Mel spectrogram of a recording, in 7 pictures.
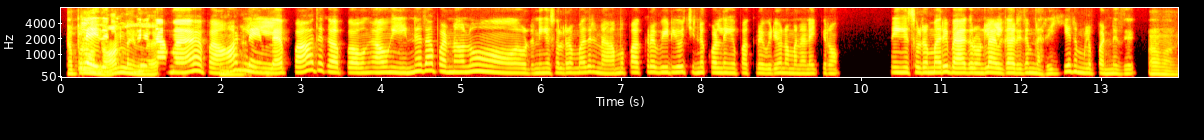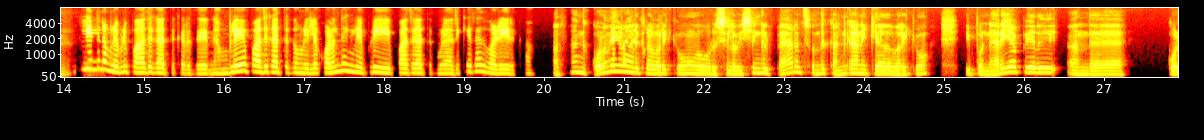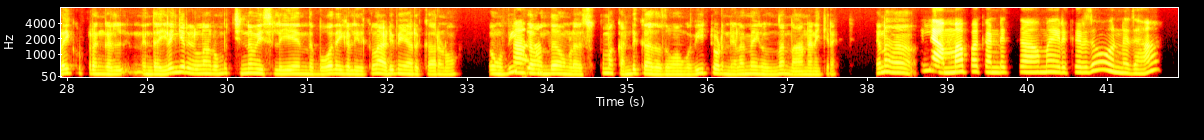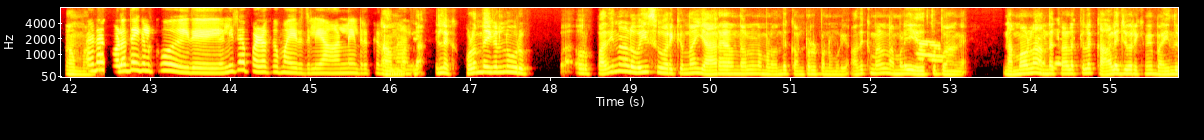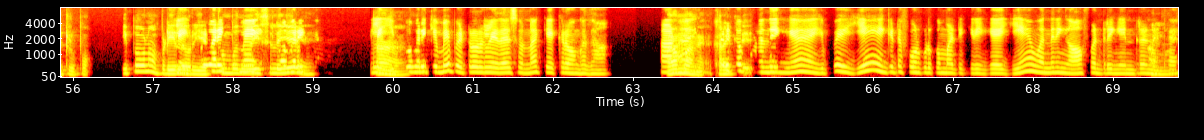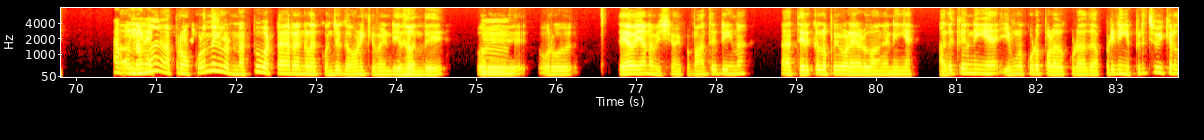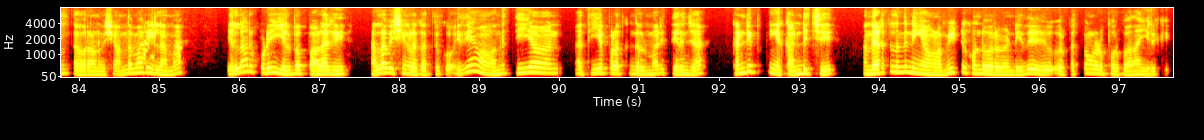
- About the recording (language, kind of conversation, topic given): Tamil, podcast, குழந்தைகளை இணையத்தில் பாதுகாப்பாக வைத்திருக்க நீங்கள் பின்பற்றும் கொள்கை என்ன?
- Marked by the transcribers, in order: mechanical hum; distorted speech; in English: "ஆன்லைன்ல"; in English: "ஆன்லைன்ல"; drawn out: "பண்ணாலும்"; other background noise; in English: "பேக்ரவுண்ட்ல அல்ஹாரிதம்"; static; in English: "பேரண்ட்ஸ்"; tapping; in English: "ஆன்லைன்"; in English: "கண்ட்ரோல்"; in English: "ஆஃப்"; in English: "இன்டர்நெட்ட"; unintelligible speech; laughing while speaking: "வேண்டியது வந்து"; tsk; "பெத்தவங்களோட" said as "பத்தவங்களோட"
